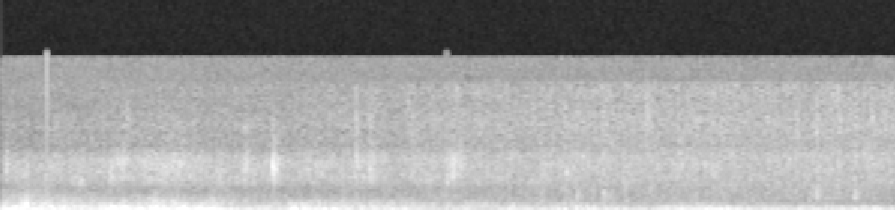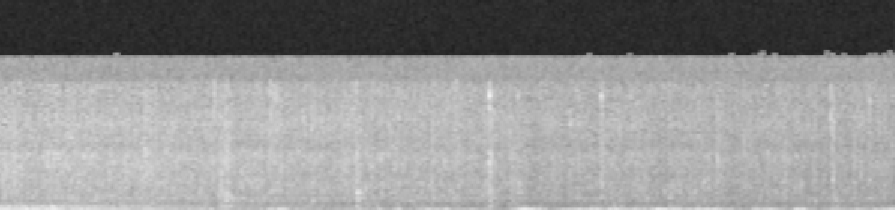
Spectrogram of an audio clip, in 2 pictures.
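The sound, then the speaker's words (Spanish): A nighttime thunderstorm with rain falling on a roof. Dense rain hisses steadily under deep rolling thunder, and the storm softens in the second half, leaving a few louder rumbles. “Cuando es de noche, a muchas personas nos gusta también escuchar la lluvia en el tejado o el sonido de la tormenta.”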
